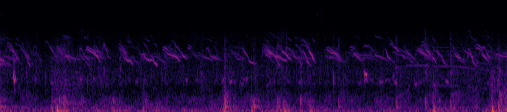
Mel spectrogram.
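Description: Improved kienyeji chickens on a layers farm keep up soft, continuous clucking and chirping from many birds, with occasional sharper taps and knocks from the flock close by.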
